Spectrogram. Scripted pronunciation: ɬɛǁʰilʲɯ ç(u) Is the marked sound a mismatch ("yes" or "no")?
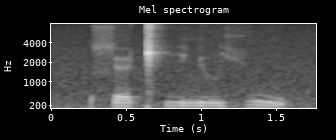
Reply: no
